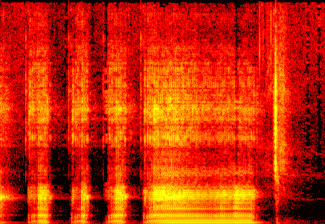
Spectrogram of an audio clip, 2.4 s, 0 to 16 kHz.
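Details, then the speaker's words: Hakko FR-301 desoldering tool after servicing, vacuum button pressed: three quick buzzy pulses then a steady low buzz ending in a click; vacuum pump working normally. "and that's the normal sound it will make as it's properly working"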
